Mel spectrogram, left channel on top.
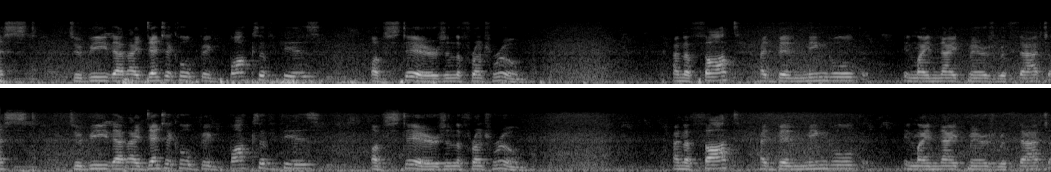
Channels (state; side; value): normal; both; correlation 0.68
